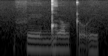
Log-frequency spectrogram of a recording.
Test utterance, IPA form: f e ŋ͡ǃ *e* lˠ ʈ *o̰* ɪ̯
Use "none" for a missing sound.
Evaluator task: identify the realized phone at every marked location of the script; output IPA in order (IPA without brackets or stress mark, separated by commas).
e, o̰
